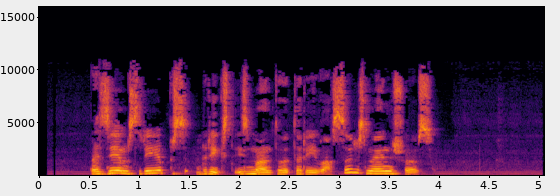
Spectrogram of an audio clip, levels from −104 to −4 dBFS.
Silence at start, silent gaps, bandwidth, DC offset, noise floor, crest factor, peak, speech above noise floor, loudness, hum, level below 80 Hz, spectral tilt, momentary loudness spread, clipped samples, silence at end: 0.5 s; none; 11 kHz; under 0.1%; -59 dBFS; 18 dB; -8 dBFS; 34 dB; -25 LUFS; 50 Hz at -50 dBFS; -74 dBFS; -4 dB/octave; 7 LU; under 0.1%; 1.15 s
